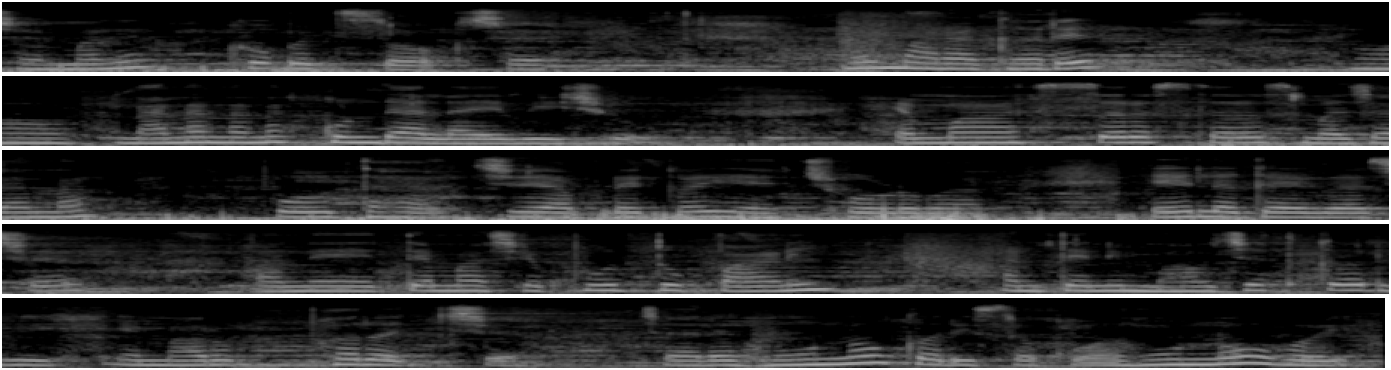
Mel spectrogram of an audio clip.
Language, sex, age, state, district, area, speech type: Gujarati, female, 18-30, Gujarat, Kutch, rural, spontaneous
